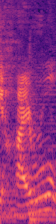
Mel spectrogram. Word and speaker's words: Hyrule: Well, how you actually pronounce, it's actually Hyrule, like Hyrule Knight.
